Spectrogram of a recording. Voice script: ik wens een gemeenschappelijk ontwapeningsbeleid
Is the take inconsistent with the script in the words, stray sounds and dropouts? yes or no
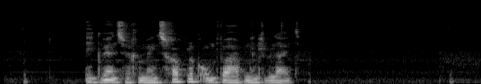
no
